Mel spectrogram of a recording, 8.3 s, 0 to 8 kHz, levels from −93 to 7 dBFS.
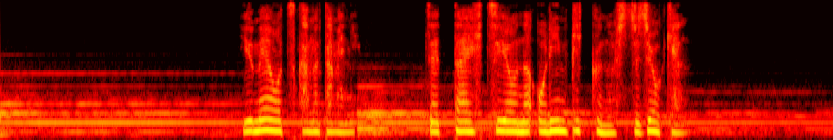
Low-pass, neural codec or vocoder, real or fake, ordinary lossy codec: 7.2 kHz; codec, 16 kHz, 8 kbps, FunCodec, trained on Chinese and English, 25 frames a second; fake; none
